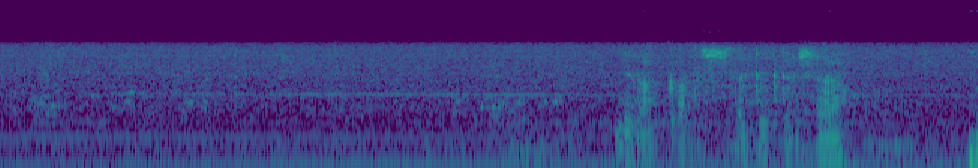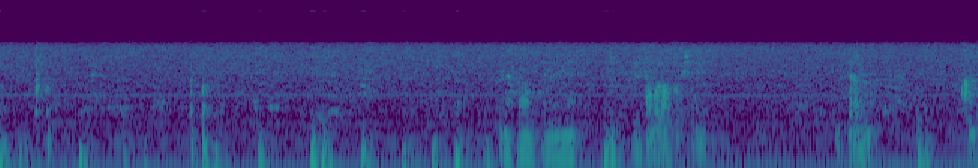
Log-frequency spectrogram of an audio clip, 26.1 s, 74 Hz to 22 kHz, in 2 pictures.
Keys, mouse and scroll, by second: 21.2-23.0 drag, 25.3 c.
